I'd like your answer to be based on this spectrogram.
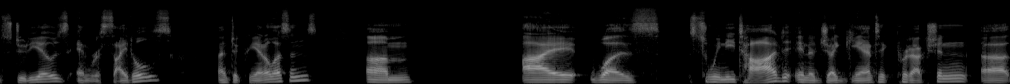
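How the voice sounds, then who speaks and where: Guy in his 30s on a podcast, low voice, chewing while he chats, dry close sound. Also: dry recording. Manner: animated storytelling, acts out voices, chuckles. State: chewing food while talking. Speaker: interview guest, Broadway performer. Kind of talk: casual conversational interview.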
